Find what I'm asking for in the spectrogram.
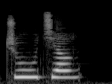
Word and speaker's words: Чжуцзян: Чжуцзян, река Чжуцзян. Первый иероглиф «чу» произносится в первом тоне.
